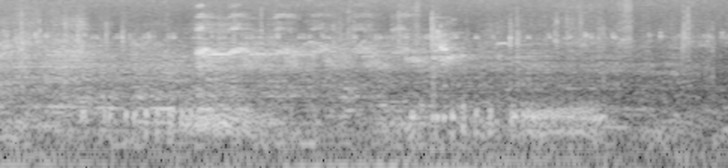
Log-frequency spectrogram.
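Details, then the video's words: A male pigeon gives low, throaty, rolling coos in quick repeated bursts, with faint higher chirps from other birds in the background. "Pigeon sound Effect || Male pigeon super Performance"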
